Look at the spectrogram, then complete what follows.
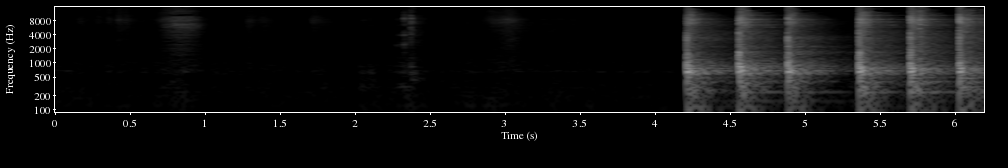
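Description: Hammer striking a screwdriver driven into the ground groove of a microwave-oven transformer's welded steel core, working the end off. After a few faint clicks, about four seconds in come six sharp metallic strikes, about three a second, each ringing briefly.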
